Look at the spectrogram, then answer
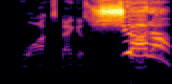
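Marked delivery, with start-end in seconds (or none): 0.9-1.7 very high, shrill yell at full volume. Retelling a wrestling segment where one wrestler snaps at another: imitating JBL yelling. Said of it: "Just yells at her".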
